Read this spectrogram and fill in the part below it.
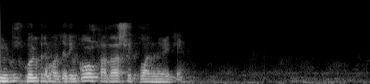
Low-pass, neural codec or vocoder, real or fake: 7.2 kHz; codec, 24 kHz, 1.5 kbps, HILCodec; fake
